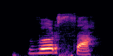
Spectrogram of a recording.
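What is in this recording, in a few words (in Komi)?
"вӧрса", Komi, female; audio dict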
